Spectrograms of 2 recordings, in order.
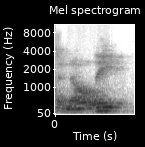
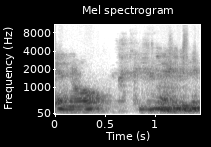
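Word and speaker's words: anole: even wrote in a paper he said it's pronounced enoli but i still say a null even admitted that he pronounces it wrong which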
